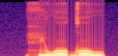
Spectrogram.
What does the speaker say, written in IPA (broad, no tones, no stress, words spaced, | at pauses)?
hiwo ɡow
